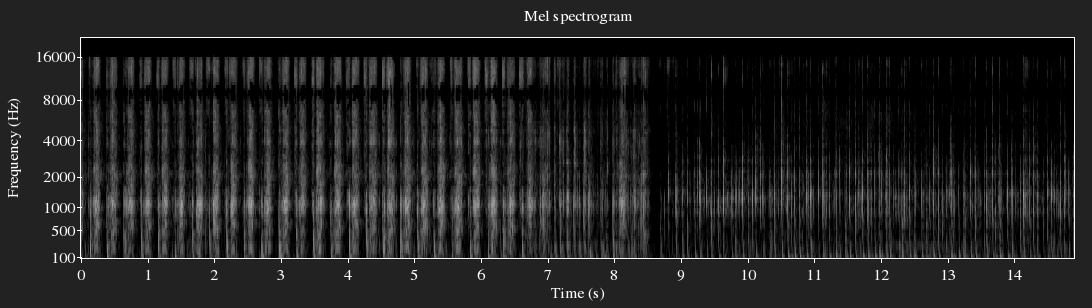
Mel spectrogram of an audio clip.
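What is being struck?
Foam rubber clog.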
